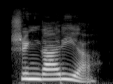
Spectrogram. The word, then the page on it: शृंगारिया: Hindi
